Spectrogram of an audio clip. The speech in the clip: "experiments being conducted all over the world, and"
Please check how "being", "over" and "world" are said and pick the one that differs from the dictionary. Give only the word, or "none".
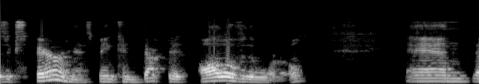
none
